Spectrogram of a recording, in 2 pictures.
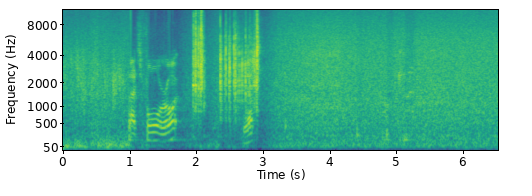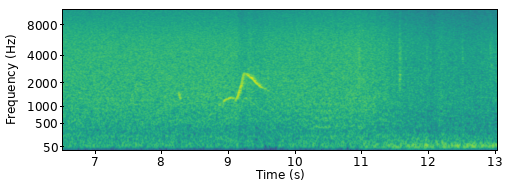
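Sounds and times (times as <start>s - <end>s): wind on microphone: 0.0s - 13.0s
bird whistle: 8.2s - 9.6s.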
